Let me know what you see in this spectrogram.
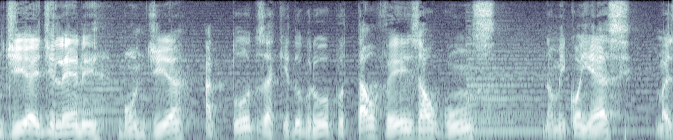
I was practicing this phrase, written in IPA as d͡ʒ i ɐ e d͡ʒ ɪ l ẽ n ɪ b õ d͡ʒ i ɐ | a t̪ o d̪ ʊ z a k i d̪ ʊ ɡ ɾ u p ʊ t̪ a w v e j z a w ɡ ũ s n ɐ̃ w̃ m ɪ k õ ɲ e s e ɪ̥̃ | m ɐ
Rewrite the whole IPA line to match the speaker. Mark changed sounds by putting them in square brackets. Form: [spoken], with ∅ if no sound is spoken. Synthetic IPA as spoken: d͡ʒ i ɐ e d͡ʒ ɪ l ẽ n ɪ b õ d͡ʒ i ɐ | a t̪ o d̪ ʊ z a k i d̪ ʊ ɡ ɾ u p ʊ t̪ a w v e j z a w ɡ ũ s n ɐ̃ w̃ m ɪ k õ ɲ [ɛ] s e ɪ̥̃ | m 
